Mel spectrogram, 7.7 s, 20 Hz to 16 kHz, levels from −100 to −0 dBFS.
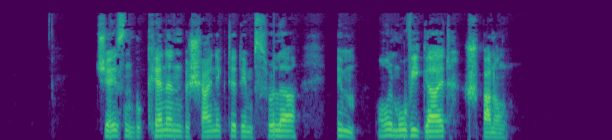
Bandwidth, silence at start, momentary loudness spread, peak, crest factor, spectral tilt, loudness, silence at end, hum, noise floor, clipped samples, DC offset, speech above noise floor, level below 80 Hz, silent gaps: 11.5 kHz; 1.2 s; 11 LU; -4 dBFS; 24 dB; -2.5 dB/octave; -25 LUFS; 1.35 s; none; under -90 dBFS; under 0.1%; under 0.1%; over 64 dB; -64 dBFS; none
